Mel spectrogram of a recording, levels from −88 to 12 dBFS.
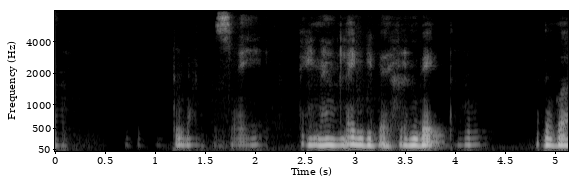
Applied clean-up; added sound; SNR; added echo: neural mask model DeepFilterNet 3.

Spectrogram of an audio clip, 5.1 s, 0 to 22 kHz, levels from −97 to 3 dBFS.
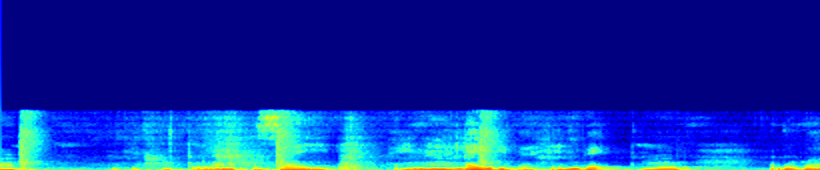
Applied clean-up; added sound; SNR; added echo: none; Snare drum; 19 dB; reverberation time 0.7 s.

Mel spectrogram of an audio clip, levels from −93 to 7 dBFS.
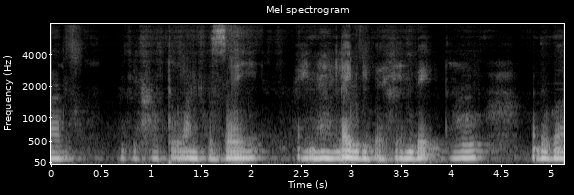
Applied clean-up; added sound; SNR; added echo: neural separator model SepFormer DNS4.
